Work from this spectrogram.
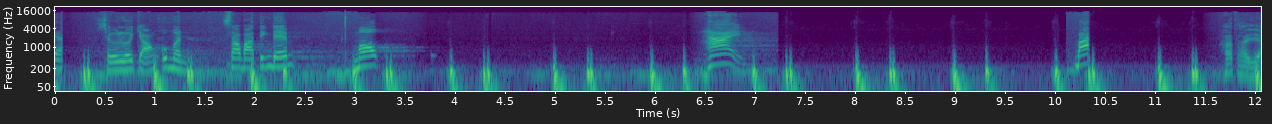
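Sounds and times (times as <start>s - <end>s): heartbeat double thumps: 0.0s - 11.6s
faint steady hum: 0.0s - 12.0s.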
